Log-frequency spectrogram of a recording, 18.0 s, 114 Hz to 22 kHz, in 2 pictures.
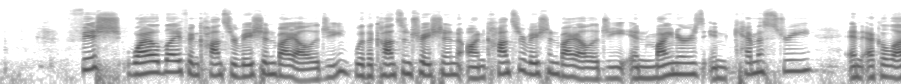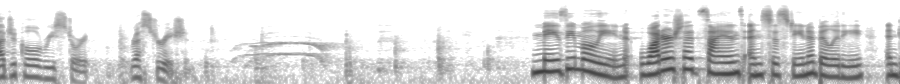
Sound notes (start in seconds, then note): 11.5 audience cheering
